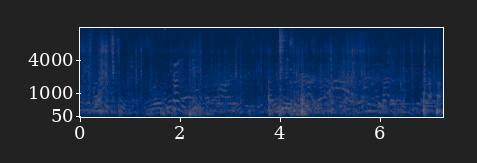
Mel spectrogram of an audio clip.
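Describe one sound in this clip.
A crowd of older men and women chatters all around in a room that echoes a little.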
